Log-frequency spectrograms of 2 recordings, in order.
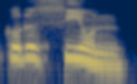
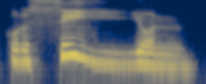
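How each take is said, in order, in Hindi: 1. Y ध्वनि छोटी और एकल है। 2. Y ध्वनि दोहरी है और थोड़ी देर तक खिंचती है। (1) "हमारा ना उर्दू में होता है" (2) "अरबी में या के ऊपर तशदीद है"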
